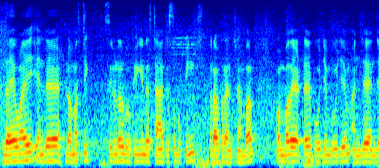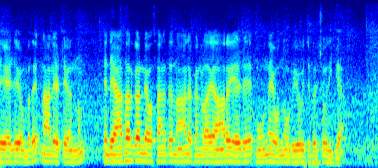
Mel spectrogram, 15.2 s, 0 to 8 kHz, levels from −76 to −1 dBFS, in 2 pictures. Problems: constant background noise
